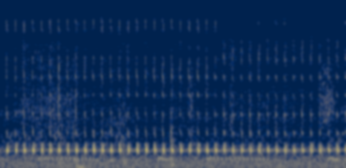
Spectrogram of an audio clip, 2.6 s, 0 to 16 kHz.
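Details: At sunrise in Sabi Sand on 30 March 2016, a crested barbet, sex unknown, gives a long, even trill of about a dozen pulses a second, announcing its presence and keeping contact with its mate, with faint other bird notes behind.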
